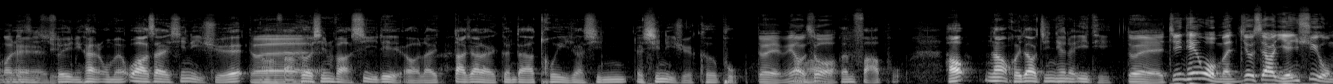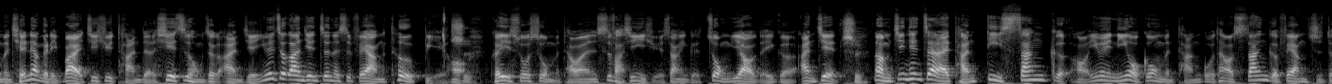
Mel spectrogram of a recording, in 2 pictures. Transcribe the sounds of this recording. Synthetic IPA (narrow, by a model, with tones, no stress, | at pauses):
ŋkwa˦nd̪ə˥˧sy˥˩wɔ˧˥i˨ni˨˩kʰa˥˩nwɔ˨˩mə˨˦nwʔa˥˧t͡sa˥˩ɪɕi˥nli˨˩ɕɥɛ˧˥t̪we˥˩fa˨˩kʰɤ˥˧ɕi˥nfa˨˩ɕi˥˧ljɛ˥˩ʔə˨la˨˧˥ɪt̪a˥˩t͡ɕja˥la˨˧˦ɪkə˥˦nt̪a˥˩t͡ɕja˥t̪ʰwe˥ɪi˧˥ɕja˥˩ɕi˥n˧ɕi˥nli˨˩ɕɥɛ˧˦˥kʰɤ˥pʰṵ˨˩˦t̪we˥˩ɪme˧˥ɪjo˨˩t͡sʰwɔ˥˩kə˦nfa̰˧˥pʰṵ˨˩˦ | xɑ˨˦ʊna˥˨xwe˧˥ɪt̪ɑ˥˩ʊt͡ɕi˥nt̪ʰjɛ˥ndə˨i˥˩t̪ʰi˨˦t̪we˥˩ɪt͡ɕi˥nt̪ʰjɛ˥nwɔ˨˩mə˦nt͡ɕjo˥˧ʂɻ̩˥˧jɑ˥˩ʊjɛ˧˥nɕy˥˩wɔ˨˩mə˦nt͡ɕʰjɛ˧˦nljŋɡə˦li˨˩pa˥˩ɪt͡ɕi˥˧ɕy˥˩t̪ʰa̰˧˦nd̪ə˧ɕjɛ˥˧t͡s̩˥˩kʰʊ˨˥˦ŋʈ͡ʂɤ˥˩ɡə̰˩ʔa˥˧nt͡ɕjɛ˥˩ni˥nwe˥˧ɪʈ͡ʂɤ˥˩ɡə˧a˥˧nt͡ɕjɛ˥˧˨nʈ͡ʂə˥nd̪ə˨ʂɻ̩˥˩fe˥ɪʈ͡ʂʰɑ˧˥ŋt̪ʰɤ˥˩pjɛ̰˧˦xɔ̰˥˦˧kʰɤ˧˥i˨˩ʂwɔ˥ʂɻ̩˥˩wmə˦nt̪ʰa˧˥ɪwa˦nsɹ̩˥fa̰˨˩ɕi˥ŋi˨˩ɕɥɛ̰˧˦ʂɑ˥˧ŋi˧˩ɡə̰˨ʈ͡ʂʊ˥˧ŋjɑ˥˩ʊd̪ə̰˩i˧˥ɡə˨ʔa˥˧nt͡ɕjɛ˥˩nʂna˥˩wɔ˨mə˦nt͡ɕi˥nt̪ʰjɛ˥nt͡sa˥˩ɪla˧˥ɪt̪ʰa˧˦nt̪i˥˩sa˥nɡə˨xɔ˨˩i˥nwe˥˩ɪni˧˥jo˨˩ʊkə˥˦nwɔ˨˩mə˦nt̪ʰa̰˧˦nkwɔ˥˨t̪ʰa˥jo˨˩sa˥nɡə˨fe˥ɪʈ͡ʂʰɑ˧˥ŋʈ͡ʂɻ̩˧˥t̪ə˧˦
